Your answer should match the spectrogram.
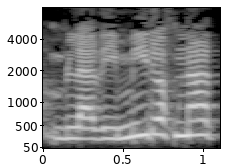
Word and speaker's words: Vladimirovna: Valentina Vladimirovna. Valentina Vladimirov. Joder. Valentina Vladimirov. ¿Será que ahí lleva tilde? Valentina Vladimirovna. No puede ser tan difícil. Valentina Vladimirovna Tereskova Nació en 1937 en el seno de una familia muy humilde.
